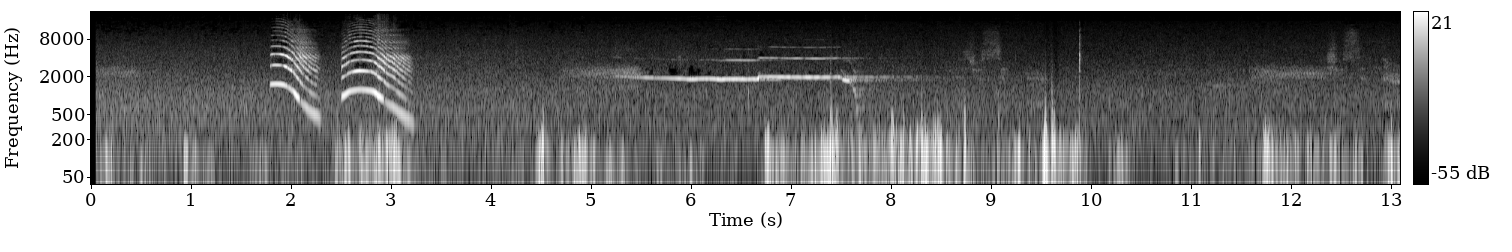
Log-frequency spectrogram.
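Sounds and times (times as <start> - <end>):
elk mews sliding down: 1.8 - 3.3
long high elk whistle: 1.8 - 3.3, 5.4 - 8.0.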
